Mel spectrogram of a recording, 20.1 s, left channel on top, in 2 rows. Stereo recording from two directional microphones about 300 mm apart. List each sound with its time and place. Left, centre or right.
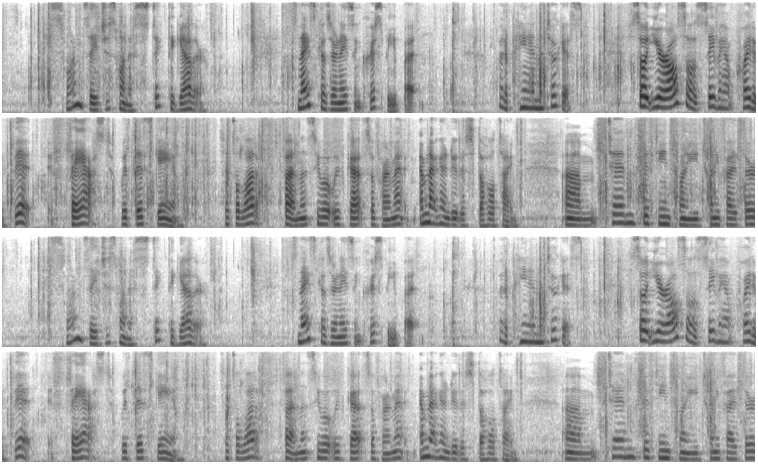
0.3 s speech: centre
3.9 s speech: centre
6.6 s speech: centre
